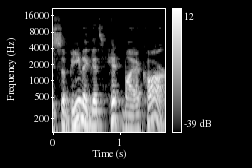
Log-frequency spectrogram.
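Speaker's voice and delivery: normal talking voice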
